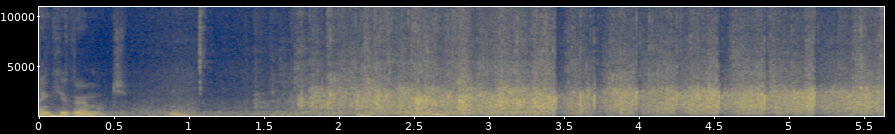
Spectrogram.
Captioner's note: audience applauding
